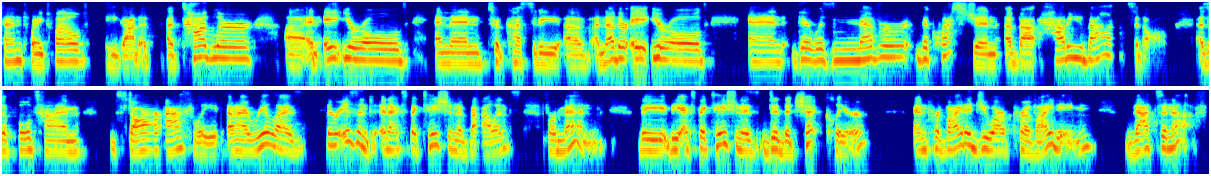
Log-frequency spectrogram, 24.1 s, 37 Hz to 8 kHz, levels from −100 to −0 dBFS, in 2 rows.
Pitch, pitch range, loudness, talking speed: 195 Hz, 165-240 Hz, -22 LUFS, 160 wpm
